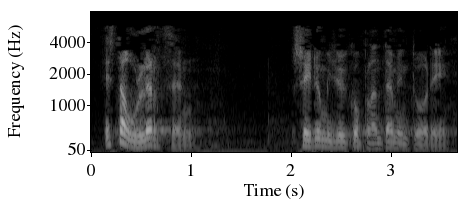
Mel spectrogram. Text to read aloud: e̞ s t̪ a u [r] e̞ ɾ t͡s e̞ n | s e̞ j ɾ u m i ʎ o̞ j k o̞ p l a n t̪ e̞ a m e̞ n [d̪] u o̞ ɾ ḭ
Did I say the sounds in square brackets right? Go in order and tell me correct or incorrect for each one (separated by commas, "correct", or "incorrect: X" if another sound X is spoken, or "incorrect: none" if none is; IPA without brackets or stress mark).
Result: incorrect: l, incorrect: t̪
